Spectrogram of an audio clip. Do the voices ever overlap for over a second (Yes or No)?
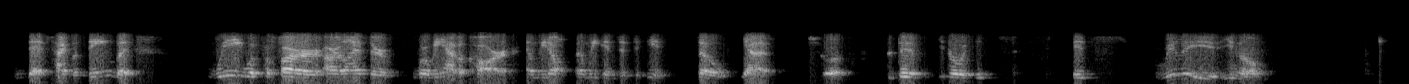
No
